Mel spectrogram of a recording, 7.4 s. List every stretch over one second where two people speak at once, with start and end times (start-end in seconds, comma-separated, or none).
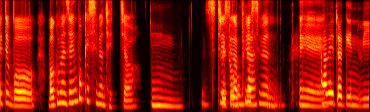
4.4-5.6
